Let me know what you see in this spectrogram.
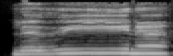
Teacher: دال باریک ہوتا ہے ایک دم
